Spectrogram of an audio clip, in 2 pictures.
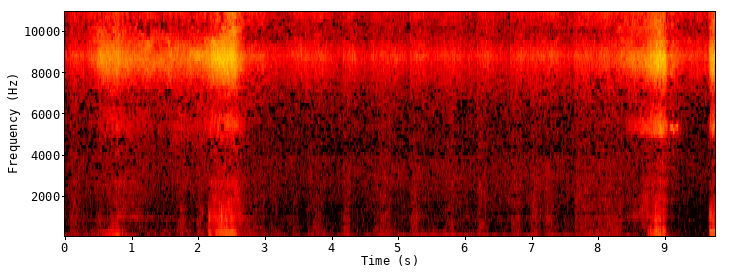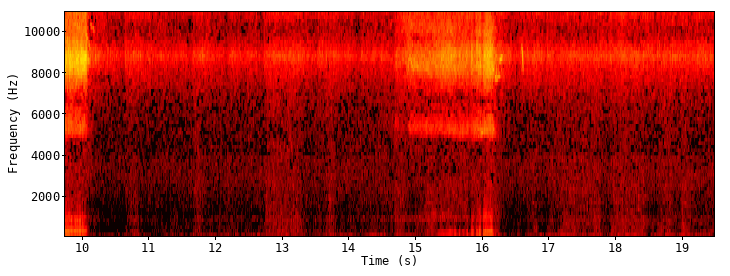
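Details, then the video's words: Sleeping pet pinscher dog snoring indoors: soft, breathy snores at irregular intervals, a few louder rasping snorts near 2.5, 9 to 10 and 16 seconds over a steady low background hum. "pinscher roncando"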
